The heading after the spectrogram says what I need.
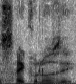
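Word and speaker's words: psychology: পি এর উচ্চারণ দেখো পি এর উচ্চারণটা এখানে সাইলেন্ট থেকে এখানে এসও সিএসজি সাইকোলজি অর্থাৎ পির উচ্চারণটা এখানে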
